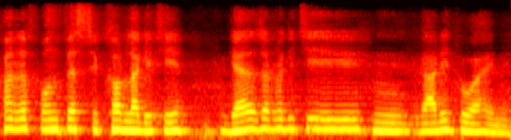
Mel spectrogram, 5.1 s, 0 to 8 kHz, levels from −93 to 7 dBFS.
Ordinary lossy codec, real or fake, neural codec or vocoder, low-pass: none; fake; codec, 24 kHz, 0.5 kbps, DualCodec; 7.2 kHz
